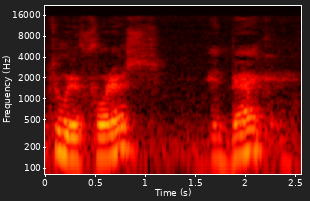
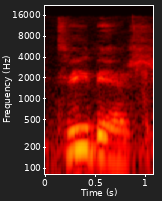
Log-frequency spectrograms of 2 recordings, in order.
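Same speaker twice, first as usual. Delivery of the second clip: ordinary delivery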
